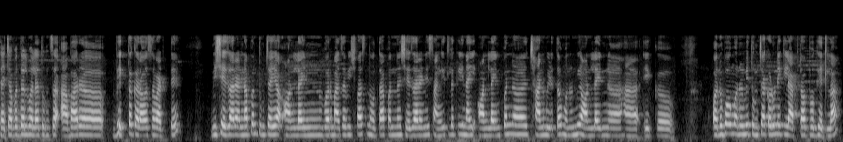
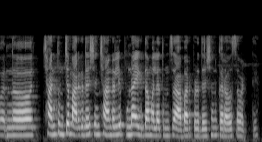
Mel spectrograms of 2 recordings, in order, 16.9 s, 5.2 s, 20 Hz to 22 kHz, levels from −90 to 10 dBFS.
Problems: none marked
